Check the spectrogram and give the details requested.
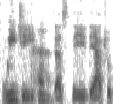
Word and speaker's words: Ouija: Ouija. It's Ouija. That's the actual pronunciation for it.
